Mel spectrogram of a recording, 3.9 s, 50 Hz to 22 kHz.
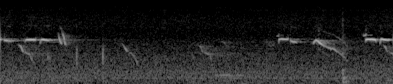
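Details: White-browed Scrub Robin, a skulker heard but unseen in a thicket on an October 2016 sunrise drive, gives clear, high whistled phrases of rising and falling slurred notes in short bursts; faint background chirps.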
